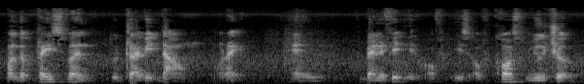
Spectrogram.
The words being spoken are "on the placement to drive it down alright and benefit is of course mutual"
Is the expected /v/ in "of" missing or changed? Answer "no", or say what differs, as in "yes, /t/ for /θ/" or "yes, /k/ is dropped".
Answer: yes, /f/ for /v/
